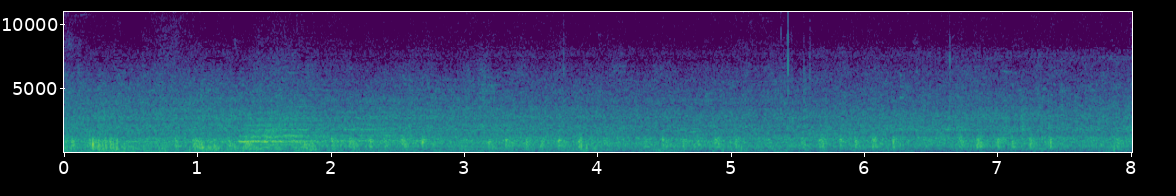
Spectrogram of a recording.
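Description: Passenger train coaches rolling across a concrete viaduct, the wheels rattling and clicking steadily over the rail joints. A short horn note sounds about a second and a half in.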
